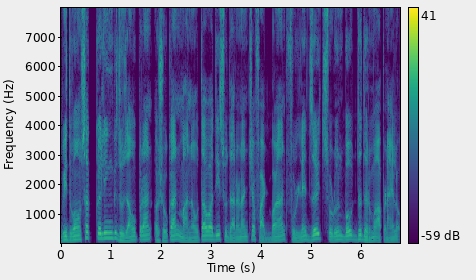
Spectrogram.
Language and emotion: Goan Konkani, neutral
